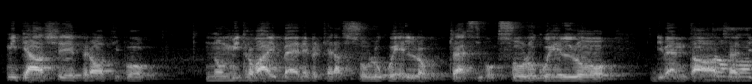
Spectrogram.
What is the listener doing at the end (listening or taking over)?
listening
